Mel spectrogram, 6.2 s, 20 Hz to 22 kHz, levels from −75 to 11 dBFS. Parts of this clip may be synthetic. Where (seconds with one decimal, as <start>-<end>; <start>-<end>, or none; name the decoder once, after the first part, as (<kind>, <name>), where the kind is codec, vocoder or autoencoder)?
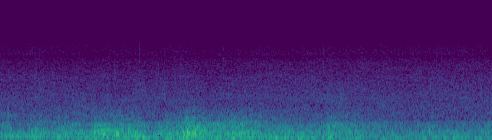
0.0-5.3 (codec, SNAC)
